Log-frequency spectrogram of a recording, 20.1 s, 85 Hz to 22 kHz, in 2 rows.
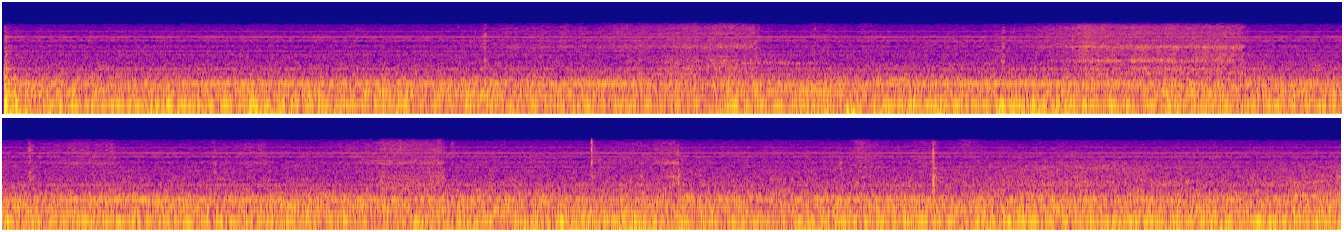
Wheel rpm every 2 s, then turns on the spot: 0, 10, 20, 10, 10, 0, 0, 0, 0, 0.
4-6 8-10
